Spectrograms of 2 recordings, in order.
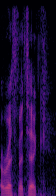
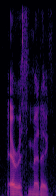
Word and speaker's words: arithmetic: Well, when this is a noun, it's arithmetic. But if it's an adjective, if it's describing something, you say it arithmetic. So yeah, it's spelled the same way, but it's a different word.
